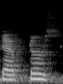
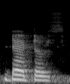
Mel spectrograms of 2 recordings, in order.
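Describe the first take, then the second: First: A 'b' sound is pronounced before the 't'. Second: No 'b' sound is pronounced before the 't'. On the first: The speaker calls it wrong. "यह लिखा तो जाता है डेप्टर्स" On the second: The speaker calls it right. "इसका ये जो बी होता है ये साइलेंट होता है"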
